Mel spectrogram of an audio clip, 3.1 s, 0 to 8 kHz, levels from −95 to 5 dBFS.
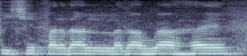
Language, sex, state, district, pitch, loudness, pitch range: Hindi, male, Jharkhand, Palamu, 150 Hz, -13 LUFS, 150-155 Hz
